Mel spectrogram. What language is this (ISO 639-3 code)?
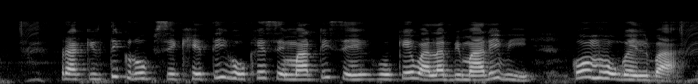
bho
